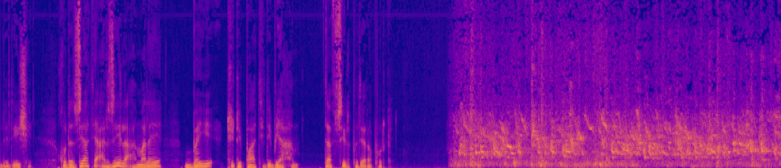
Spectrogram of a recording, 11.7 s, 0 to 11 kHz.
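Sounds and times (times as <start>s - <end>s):
speech: 0.0s - 5.9s
thousands of broiler chickens cheeping and clucking on a poultry farm in Kandahar: 6.1s - 11.7s.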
